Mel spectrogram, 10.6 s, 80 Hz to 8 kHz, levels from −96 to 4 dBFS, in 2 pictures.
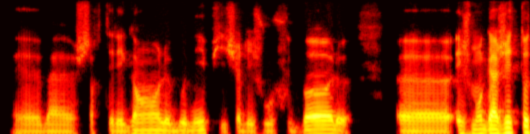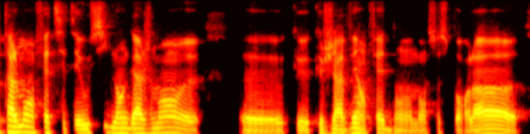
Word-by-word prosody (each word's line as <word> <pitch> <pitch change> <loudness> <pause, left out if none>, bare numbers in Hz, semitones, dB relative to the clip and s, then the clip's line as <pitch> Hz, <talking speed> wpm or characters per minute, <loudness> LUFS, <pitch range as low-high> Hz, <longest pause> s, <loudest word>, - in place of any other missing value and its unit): heu, 75 0 -6
bah, 75 -1 -5
je - - -11
sortais - - -11
les 75 0 -2
gants, 85 +2 0
le 85 -2 0
bonnet, 80 +3 -2
puis 90 - -14
j'allais 75 0 -6
jouer 75 +1 -10
au - - -13
football, 95 +5 +4
heu, - - -4 0.5
heu 75 -1 0
et 95 - +2
je 90 +2 -7
m'engageais 95 +3 +6
totalement, 130 +1 +4
en - - 0
fait. 120 0 -3
C'était 95 - -6
aussi 100 +5 -3
l'engagement, 110 0 +1
heu, 90 -1 -4 0.4
heu, 85 -1 -1
que 90 -2 -2
que 100 - -7
j'avais 95 +3 +1
en 105 -4 0
fait 95 +1 -2
dans 85 -2 -4
dans 80 +1 -6
ce - - -15
sport-là, 95 +2 +2
heu, - - -4
90 Hz, 205 wpm, -22 LUFS, 80-100 Hz, 0.5 s, m'engageais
